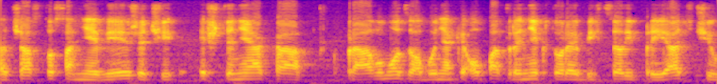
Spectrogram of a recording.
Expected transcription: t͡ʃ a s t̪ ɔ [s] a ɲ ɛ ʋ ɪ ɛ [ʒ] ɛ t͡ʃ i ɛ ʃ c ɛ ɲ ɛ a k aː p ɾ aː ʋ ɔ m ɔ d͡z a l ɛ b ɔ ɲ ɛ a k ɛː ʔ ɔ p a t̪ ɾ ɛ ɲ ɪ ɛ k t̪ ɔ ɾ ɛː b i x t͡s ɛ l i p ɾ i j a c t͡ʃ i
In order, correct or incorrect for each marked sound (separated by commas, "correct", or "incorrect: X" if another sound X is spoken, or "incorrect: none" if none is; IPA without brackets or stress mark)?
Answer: correct, correct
